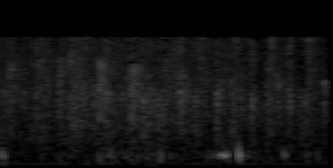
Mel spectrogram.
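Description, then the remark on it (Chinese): A church audience applauds to welcome an association's secretary-general as guest speaker, a steady, dense patter of many hands clapping at once, fairly soft and continuous for a couple of seconds, with no voices. “我们拍手欢迎他。”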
